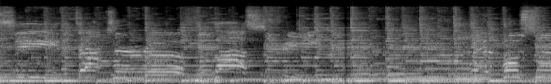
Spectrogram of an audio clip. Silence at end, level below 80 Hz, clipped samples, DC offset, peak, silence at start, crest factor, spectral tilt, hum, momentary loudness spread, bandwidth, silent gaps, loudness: 0 s; -48 dBFS; under 0.1%; under 0.1%; -6 dBFS; 0 s; 14 dB; -4 dB/octave; none; 3 LU; 16.5 kHz; none; -19 LUFS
